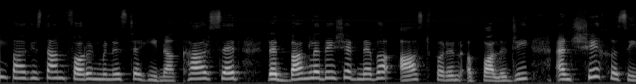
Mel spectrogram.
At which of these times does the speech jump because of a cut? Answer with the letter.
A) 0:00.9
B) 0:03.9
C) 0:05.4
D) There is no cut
B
